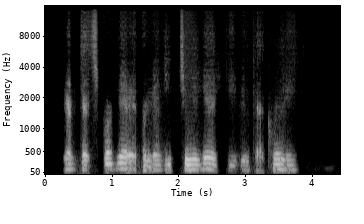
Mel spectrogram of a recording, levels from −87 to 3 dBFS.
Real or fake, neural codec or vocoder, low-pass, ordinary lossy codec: fake; codec, 44.1 kHz, 0.9 kbps, DAC; 14.4 kHz; AAC, 96 kbps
